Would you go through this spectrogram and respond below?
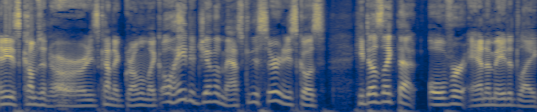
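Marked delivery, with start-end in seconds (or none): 1.6-2.8 mock-courteous, very polite, nicely put, pitched up. Speaker retelling asking a man who came in about a mask, acting out asking nicely. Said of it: "And I say it very nicely".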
